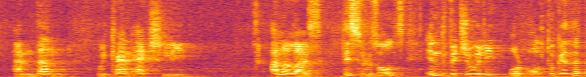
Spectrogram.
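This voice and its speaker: Amid audible room echo, a man with an Arabic accent talks at a moderate pace and a medium pitch. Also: ordinary pitch variation. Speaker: researcher. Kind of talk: poster presentation interview. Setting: conference poster session. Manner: halting, many fillers and restarts.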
